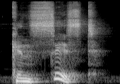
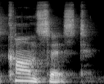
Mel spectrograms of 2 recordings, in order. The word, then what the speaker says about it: consist: to know the way it's practically used it's pronounced as consist when it's used as a verb and as a noun it's pronounced as consist as a noun it's got just one meaning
